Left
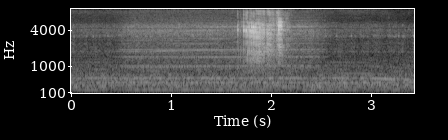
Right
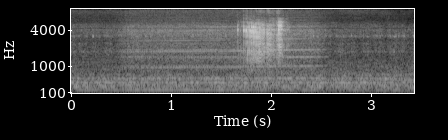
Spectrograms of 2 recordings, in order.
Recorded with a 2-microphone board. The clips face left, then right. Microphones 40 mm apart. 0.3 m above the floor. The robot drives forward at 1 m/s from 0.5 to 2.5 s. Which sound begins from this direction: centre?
A squeak, at 1.7 s.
